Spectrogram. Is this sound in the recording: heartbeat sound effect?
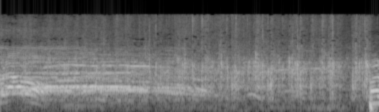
no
